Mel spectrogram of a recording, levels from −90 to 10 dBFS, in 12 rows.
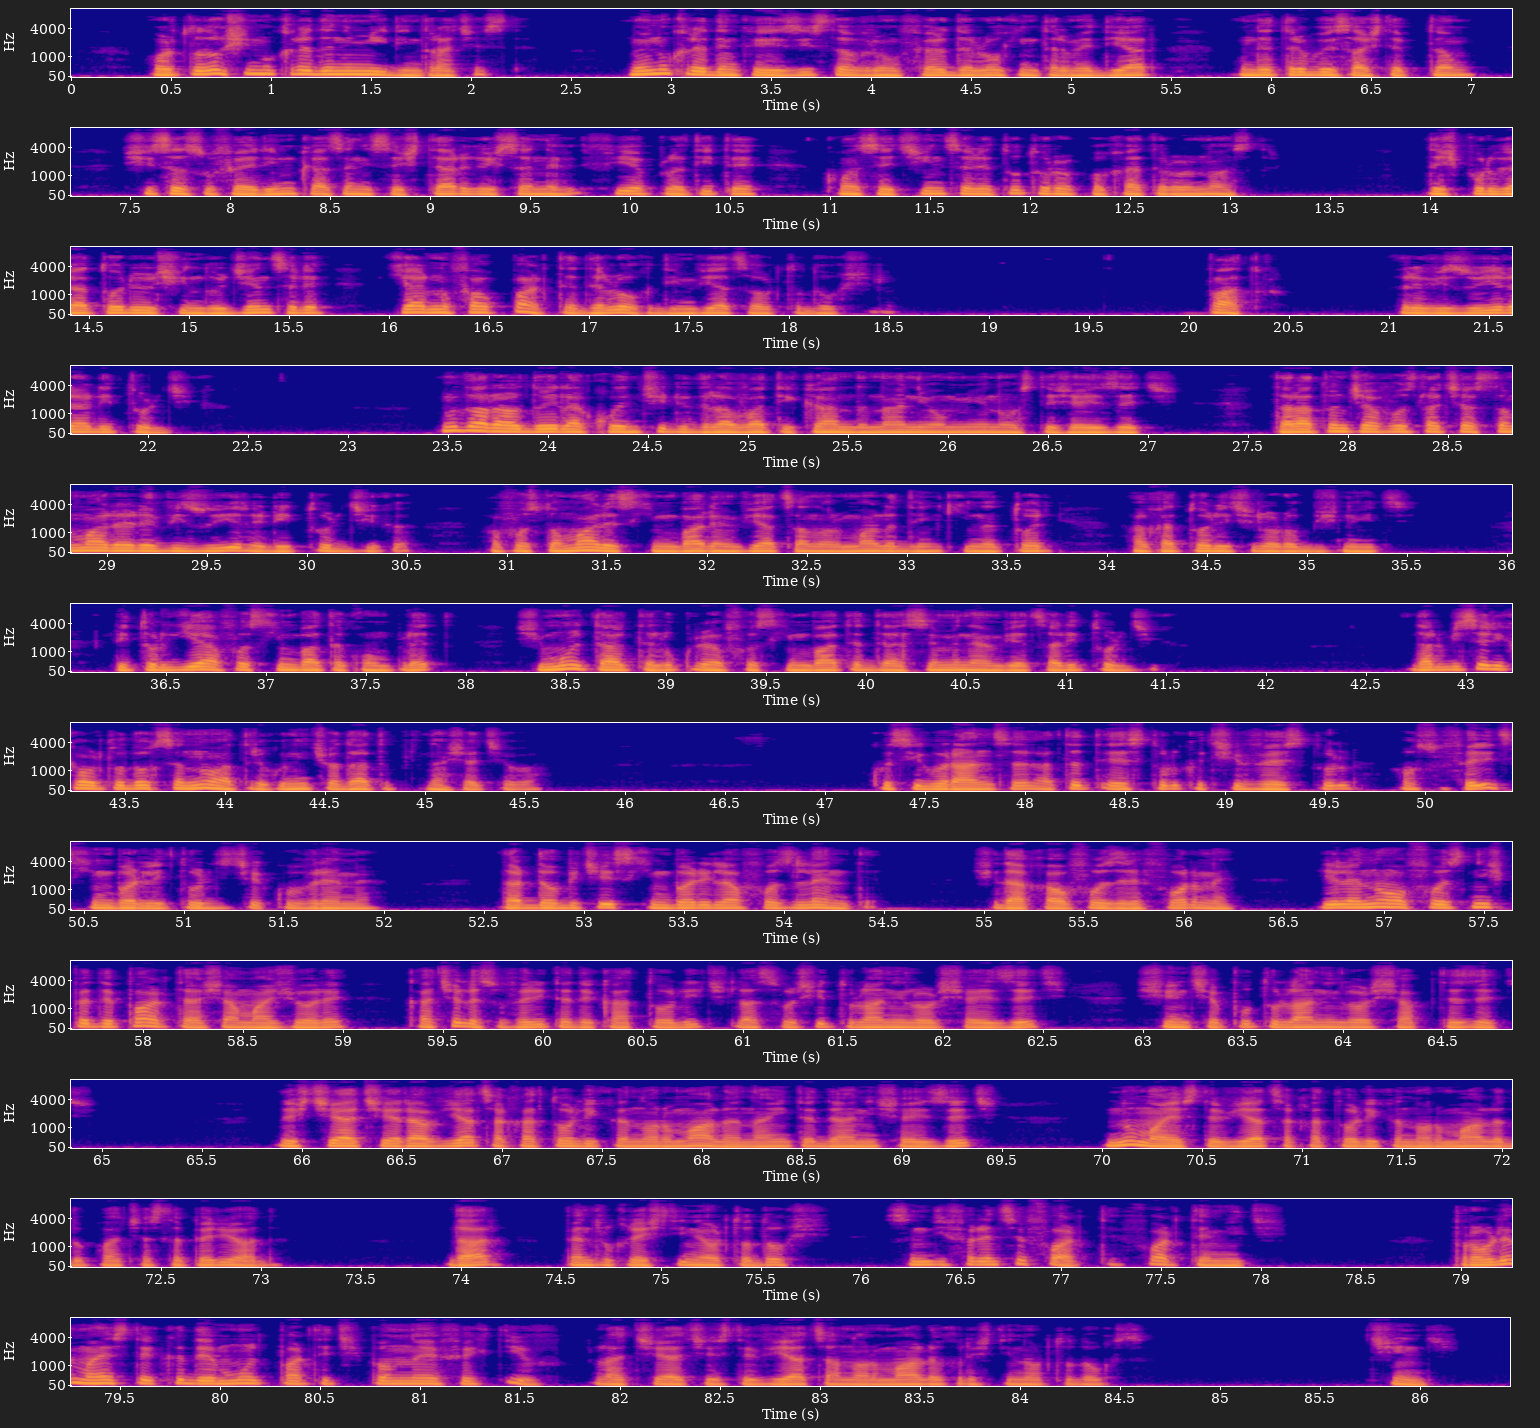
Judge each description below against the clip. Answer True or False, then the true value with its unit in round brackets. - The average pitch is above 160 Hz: False (115 Hz)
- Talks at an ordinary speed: True (140 wpm)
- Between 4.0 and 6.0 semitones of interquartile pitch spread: False (3.5 semitones)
